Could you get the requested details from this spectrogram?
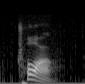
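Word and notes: chuang: tone 4

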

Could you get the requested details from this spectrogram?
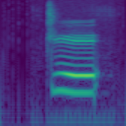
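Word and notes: zhi: tone 1

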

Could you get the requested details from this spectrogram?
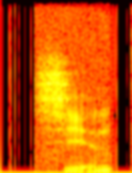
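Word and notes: xin: xin3; tone 3

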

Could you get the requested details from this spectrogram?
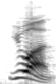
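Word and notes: yuan: tone 4

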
